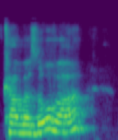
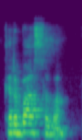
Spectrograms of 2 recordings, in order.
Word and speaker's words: Karbasova: So my name in German sounds like Karbasova, which is also a bit different, right? And the Russian version, like the original one is Karbasova. So the tone of a pronunciation is totally different.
